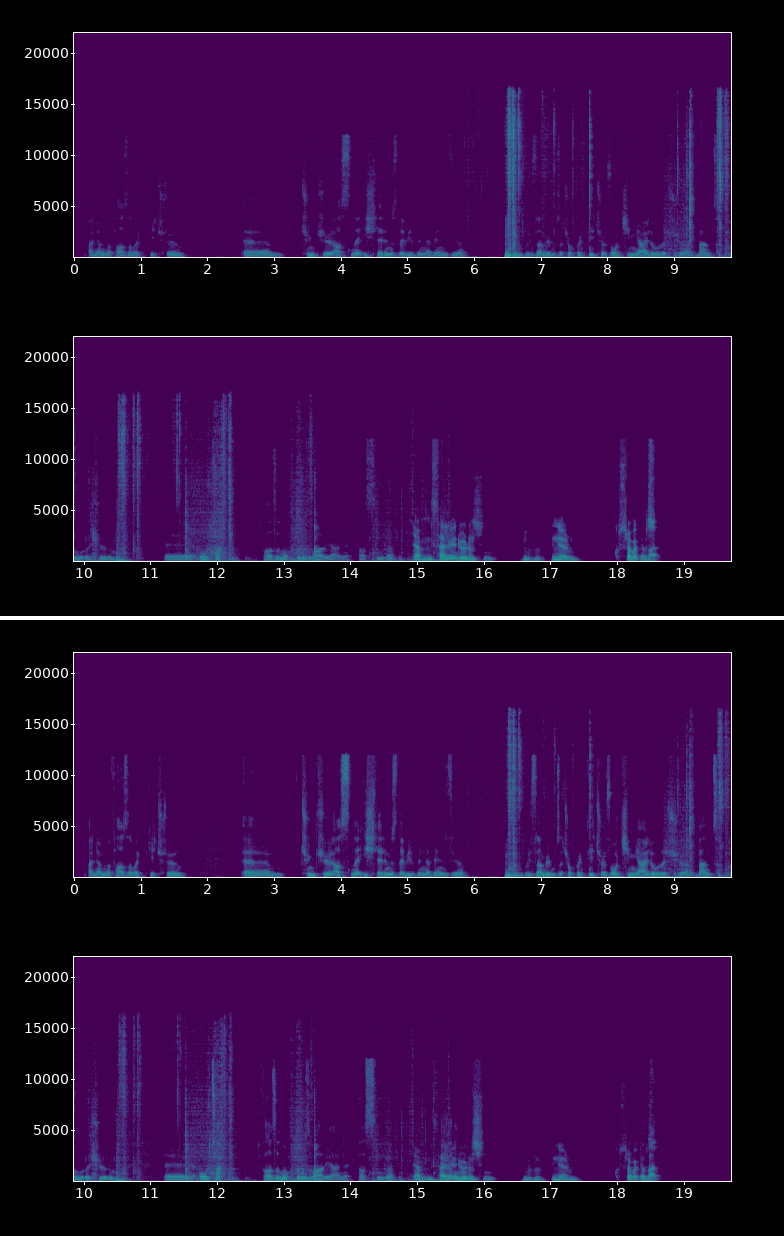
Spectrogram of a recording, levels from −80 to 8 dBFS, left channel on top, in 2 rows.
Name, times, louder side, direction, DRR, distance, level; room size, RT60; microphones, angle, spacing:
voice 1, 0.2-1.7 2.5-3.1 3.4-5.9 6.7-10.5 11.2-12.1 12.7-14.7 15.3-16.1 16.6-16.9 18.3-18.6, right 3 dB, 45° right, 0.5 m, -43 dB
sound 1, 5.8-10.2 10.5-11.0 11.3-12.3 12.6-12.7 13.3-13.6, left 5 dB, 50° left, 1.1 m, -46 dB
sound 2, 8.8-9.3 9.7-13.6 14.3-15.8, right 1 dB, 5° right, 0.8 m, -49 dB
voice 2, 14.9-15.9 16.6-16.7 17.0-17.4 18.0-18.6, left 4 dB, 80° left, 0.5 m, -39 dB
3.7 x 2.3 x 2.8 m
head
